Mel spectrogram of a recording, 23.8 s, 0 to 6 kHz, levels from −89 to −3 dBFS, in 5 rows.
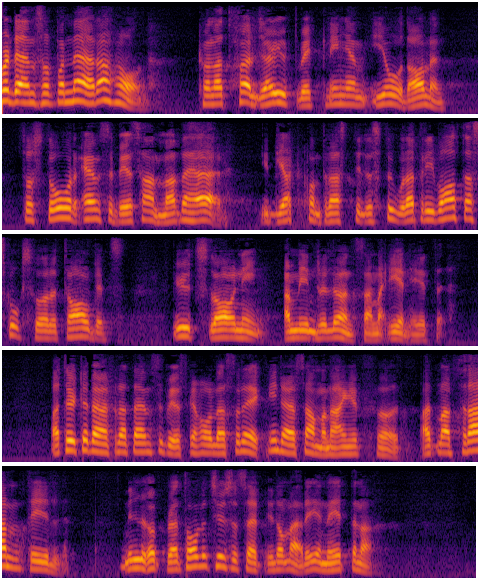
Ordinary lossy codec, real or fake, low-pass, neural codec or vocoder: MP3, 32 kbps; fake; 5.4 kHz; codec, 16 kHz, 1 kbps, FunCodec, trained on LibriTTS, 50 frames a second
